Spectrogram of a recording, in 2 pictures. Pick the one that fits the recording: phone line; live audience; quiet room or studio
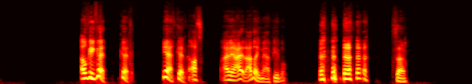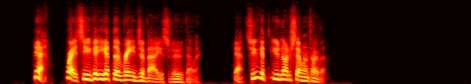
live audience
